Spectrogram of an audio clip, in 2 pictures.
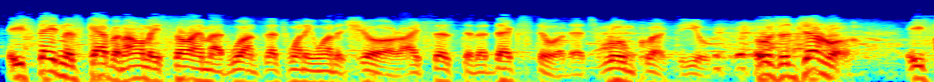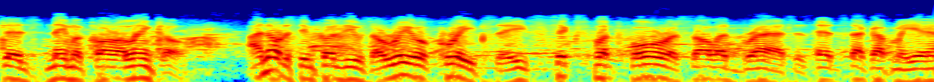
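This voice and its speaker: A man's voice: medium pitch, close to an everyday voice. A salty dockside bartender voiced by a man rambles in gabby, slangy talk. The sound is thin and tinny like an old radio broadcast, with a crowd murmuring around him.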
